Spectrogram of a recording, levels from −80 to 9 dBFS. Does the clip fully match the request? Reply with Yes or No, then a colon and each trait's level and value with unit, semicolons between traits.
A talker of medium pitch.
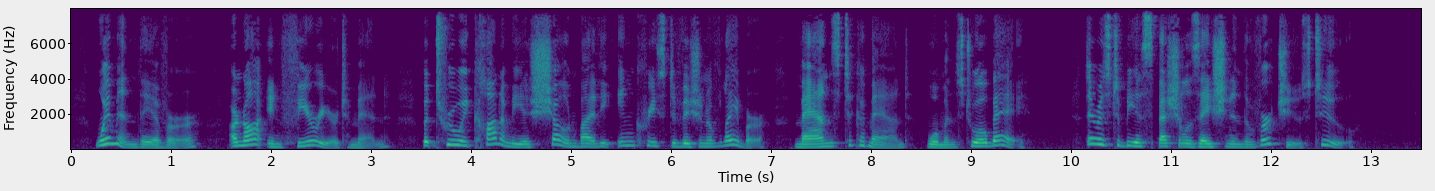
Yes: medium, 180 Hz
